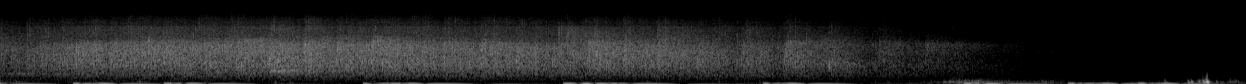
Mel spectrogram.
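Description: A crowd applauds God steadily for about ten seconds, a dense wash of many hands clapping, then it fades out and a voice begins speaking near the end.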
